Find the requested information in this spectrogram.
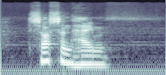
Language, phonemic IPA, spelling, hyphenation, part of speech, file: Dutch, /ˈsɑ.sə(n)ˌɦɛi̯m/, Sassenheim, Sas‧sen‧heim, proper noun, Nl-Sassenheim.ogg
- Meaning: a village and former municipality of Teylingen, South Holland, Netherlands to the north of Leiden and Oegstgeest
